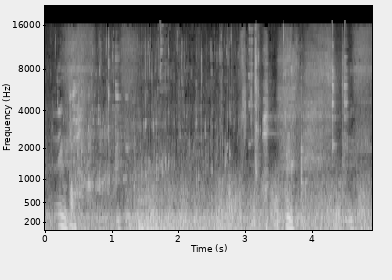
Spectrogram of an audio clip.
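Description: Water pours steadily into a cup for several seconds, a continuous splashing and gurgling, with brief rising tones as the vessel fills.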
